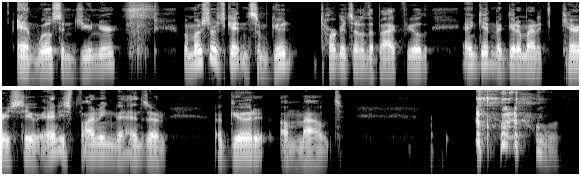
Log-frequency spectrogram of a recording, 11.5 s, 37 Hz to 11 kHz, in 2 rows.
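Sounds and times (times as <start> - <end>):
speech: 0.2 - 9.2, 10.8 - 11.4
person coughing: 10.5 - 11.3.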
